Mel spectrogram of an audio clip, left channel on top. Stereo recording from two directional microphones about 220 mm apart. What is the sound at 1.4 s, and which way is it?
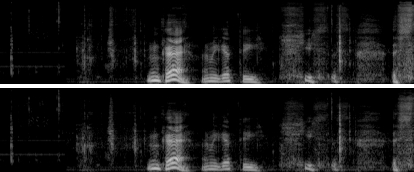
Speech, 25° left (ahead or behind).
